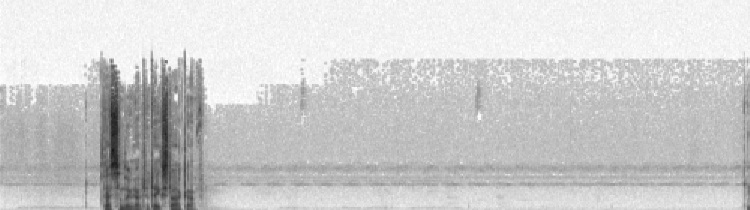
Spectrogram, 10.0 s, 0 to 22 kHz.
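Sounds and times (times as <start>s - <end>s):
faint high-pitched hum: 0.0s - 10.0s
man speaking: 1.4s - 2.8s.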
